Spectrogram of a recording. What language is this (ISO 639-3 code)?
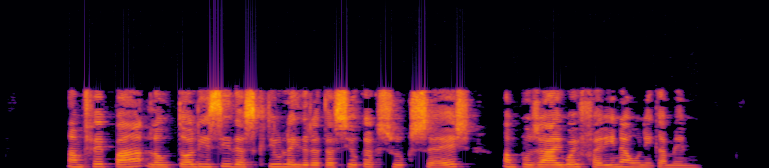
cat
